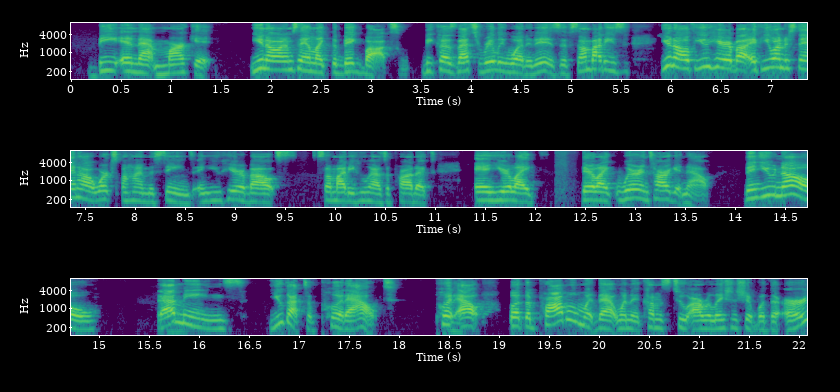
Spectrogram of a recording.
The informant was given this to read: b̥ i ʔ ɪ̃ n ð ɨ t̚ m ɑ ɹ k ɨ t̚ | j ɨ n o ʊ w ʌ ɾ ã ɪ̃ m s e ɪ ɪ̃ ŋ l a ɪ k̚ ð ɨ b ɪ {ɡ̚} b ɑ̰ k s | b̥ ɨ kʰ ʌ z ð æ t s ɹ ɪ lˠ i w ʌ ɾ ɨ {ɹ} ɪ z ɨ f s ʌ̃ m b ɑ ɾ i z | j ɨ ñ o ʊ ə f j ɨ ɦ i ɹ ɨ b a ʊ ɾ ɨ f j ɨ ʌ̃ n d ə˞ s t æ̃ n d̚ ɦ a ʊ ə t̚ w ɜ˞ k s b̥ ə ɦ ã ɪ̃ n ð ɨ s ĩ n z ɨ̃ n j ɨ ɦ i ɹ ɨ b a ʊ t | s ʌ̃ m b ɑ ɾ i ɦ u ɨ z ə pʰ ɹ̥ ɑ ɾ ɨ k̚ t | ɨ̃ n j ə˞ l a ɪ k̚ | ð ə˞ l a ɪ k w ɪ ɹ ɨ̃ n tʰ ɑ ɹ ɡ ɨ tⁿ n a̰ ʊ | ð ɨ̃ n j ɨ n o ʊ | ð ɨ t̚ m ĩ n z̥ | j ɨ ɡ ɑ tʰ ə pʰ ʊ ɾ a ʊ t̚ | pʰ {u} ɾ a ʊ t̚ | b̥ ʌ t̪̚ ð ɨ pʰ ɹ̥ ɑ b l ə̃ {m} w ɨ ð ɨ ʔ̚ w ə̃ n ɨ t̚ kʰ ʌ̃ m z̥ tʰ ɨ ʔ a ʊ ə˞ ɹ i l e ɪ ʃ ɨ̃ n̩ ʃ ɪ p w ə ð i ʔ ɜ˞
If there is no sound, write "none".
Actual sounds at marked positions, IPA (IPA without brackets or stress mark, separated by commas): ɡ̚, ɾ, ʊ, m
